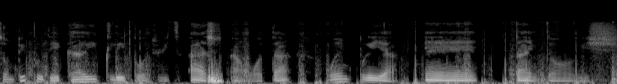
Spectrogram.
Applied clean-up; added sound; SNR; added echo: none; Writing; 10 dB; none.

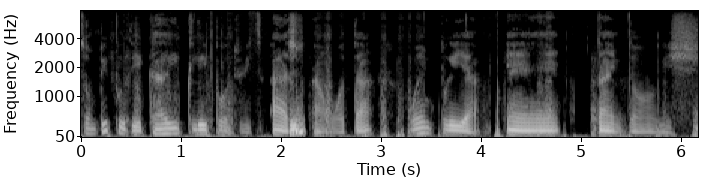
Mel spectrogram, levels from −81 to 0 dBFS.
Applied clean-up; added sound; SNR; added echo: neural mask model Resemble Enhance denoiser.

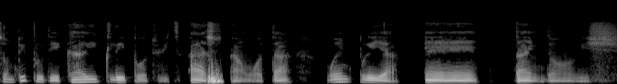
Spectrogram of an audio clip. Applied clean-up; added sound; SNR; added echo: none; none; none; none.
